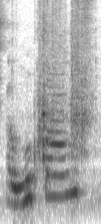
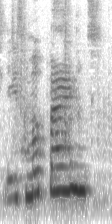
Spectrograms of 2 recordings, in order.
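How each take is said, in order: First: Mukbangs said the other way, in a changed tone; second pronunciation of mukbangs. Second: Mukbangs said the first way, higher and louder; first pronunciation of mukbangs. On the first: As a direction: mukbangs with the alternate vowels. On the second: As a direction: mukbangs with one version of the vowels. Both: Shown as a demonstration. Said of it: "depending on how you say it".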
